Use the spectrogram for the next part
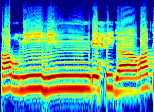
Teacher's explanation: را کو پر کریں گے اور تین پہ اخفا کریں گے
